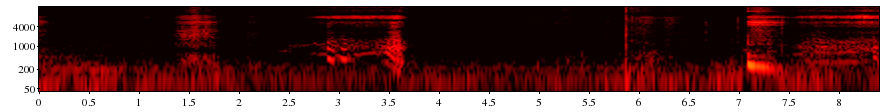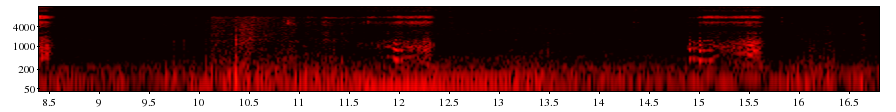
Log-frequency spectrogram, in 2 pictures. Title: Chihuahua puppy snoring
